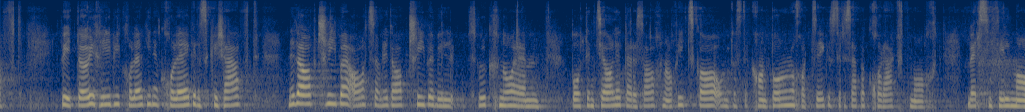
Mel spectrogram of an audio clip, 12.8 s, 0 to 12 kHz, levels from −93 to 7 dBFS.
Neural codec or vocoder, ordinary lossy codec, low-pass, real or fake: none; Opus, 16 kbps; 10.8 kHz; real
